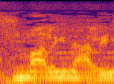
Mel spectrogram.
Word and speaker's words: Malinalli: Malinalli, que es hierba, se pronuncia Malinalli.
